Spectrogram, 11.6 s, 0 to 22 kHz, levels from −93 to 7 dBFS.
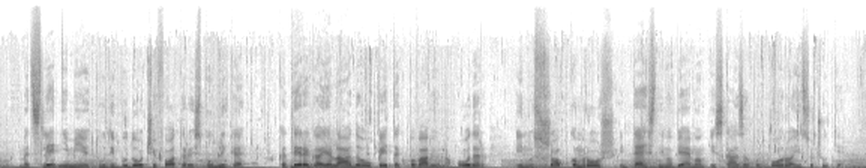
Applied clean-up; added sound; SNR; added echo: none; Engine + Whoosh, swoosh, swish; 6 dB; none.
